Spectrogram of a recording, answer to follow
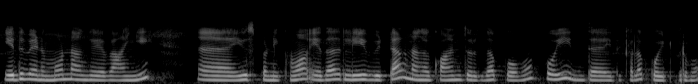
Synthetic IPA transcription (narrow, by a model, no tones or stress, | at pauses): ɛðɯʋeːɳɯmoːnaːŋɡɐʋaːŋɡi | juːspɐɳːɪkːɯʋõːʔeːðaːʋɯðɯliːʋʋɪʈːãːnaːŋɡɐkaːjɪmt̪ʊɾɯkːɯt̪ãːpoːʋõːpoːjiɪnd̪ɐɪðɯkːɐlãːpoːjɪʈːɯʋɐɾɯʋõː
